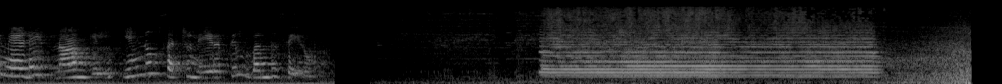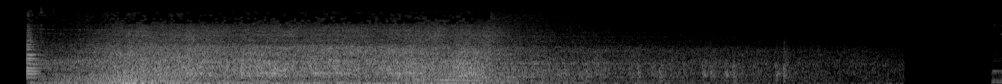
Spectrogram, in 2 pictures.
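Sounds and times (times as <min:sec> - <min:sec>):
train running on rails: 0:05.2 - 0:09.7, 0:10.3 - 0:19.0.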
